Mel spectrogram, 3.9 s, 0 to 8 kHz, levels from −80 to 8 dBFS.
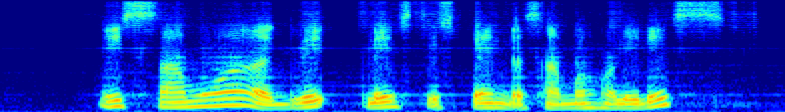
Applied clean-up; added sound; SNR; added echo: neural separator model SepFormer DNS4.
